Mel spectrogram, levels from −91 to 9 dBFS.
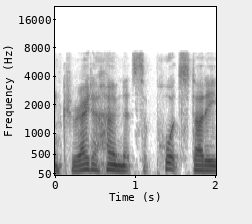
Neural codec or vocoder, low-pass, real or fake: none; 7.2 kHz; real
